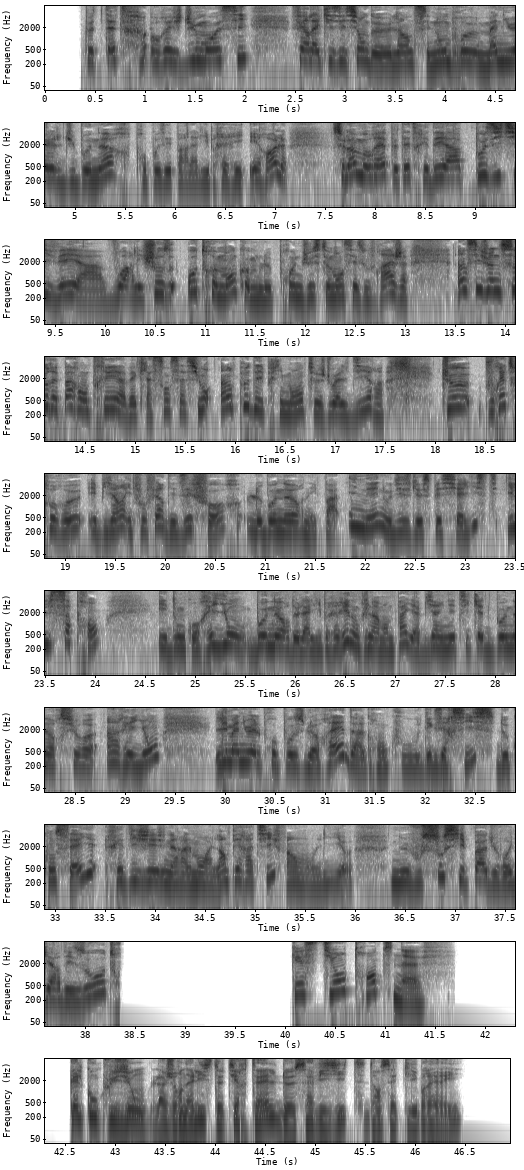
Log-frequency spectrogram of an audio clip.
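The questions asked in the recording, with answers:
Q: Quelle conclusion la journaliste tire-t-elle de sa visite dans cette librairie?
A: Pour être heureux, il faut faire des efforts : le bonheur n'est pas inné, il s'apprend.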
